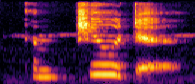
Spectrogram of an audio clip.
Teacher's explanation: stress के किसके ऊपर है, सेकेंड syllable के ऊपर और ये 3 syllable word है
